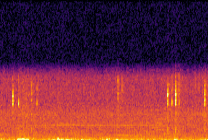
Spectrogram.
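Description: Near silence with a few faint computer mouse clicks, one near the start and a couple near the end.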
